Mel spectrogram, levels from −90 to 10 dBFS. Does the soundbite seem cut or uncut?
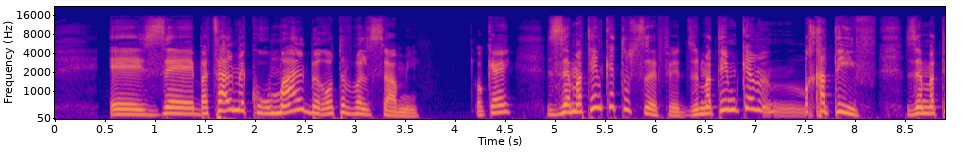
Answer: uncut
